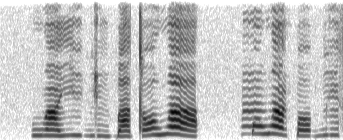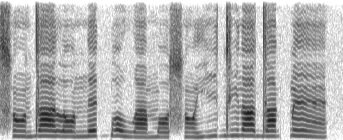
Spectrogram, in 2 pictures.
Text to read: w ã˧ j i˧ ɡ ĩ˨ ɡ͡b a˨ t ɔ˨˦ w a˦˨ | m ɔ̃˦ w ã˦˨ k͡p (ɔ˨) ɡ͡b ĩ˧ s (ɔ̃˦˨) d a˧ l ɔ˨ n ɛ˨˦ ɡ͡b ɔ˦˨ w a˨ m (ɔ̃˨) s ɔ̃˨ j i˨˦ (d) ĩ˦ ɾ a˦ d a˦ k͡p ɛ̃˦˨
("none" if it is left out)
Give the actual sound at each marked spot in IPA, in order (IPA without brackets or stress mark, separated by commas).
ɔ˨, ɔ̃˨, ɔ˨, d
